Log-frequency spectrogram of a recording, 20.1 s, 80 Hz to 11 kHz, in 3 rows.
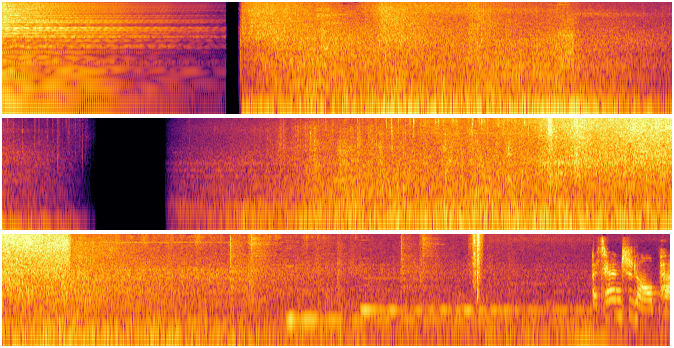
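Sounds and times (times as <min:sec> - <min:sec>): deep rumble: 0:09.0 - 0:20.0
steady low tones: 0:16.1 - 0:20.0
sharp click: 0:17.6 - 0:18.4.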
